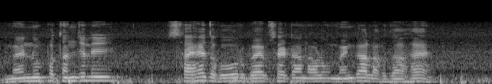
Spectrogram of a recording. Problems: constant background noise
